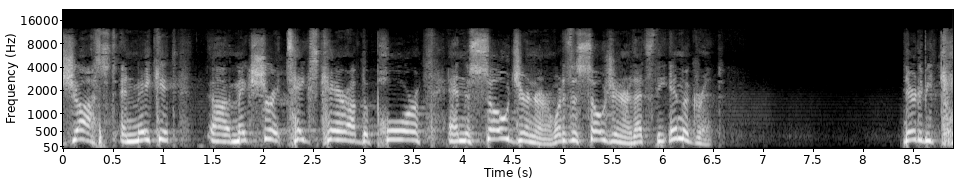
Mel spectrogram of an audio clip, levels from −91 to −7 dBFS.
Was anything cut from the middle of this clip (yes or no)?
no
